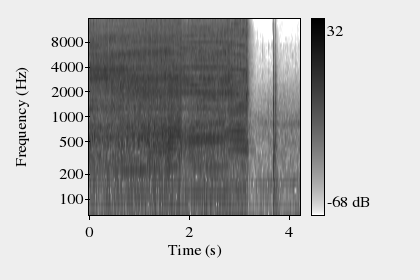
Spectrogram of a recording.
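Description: DeWalt DCF860 and 887 impact drivers at highest speed sinking 5-inch screws into wood without pre-drilled holes, a loud steady hammering rattle for about three seconds that cuts off abruptly, then a brief clack.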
